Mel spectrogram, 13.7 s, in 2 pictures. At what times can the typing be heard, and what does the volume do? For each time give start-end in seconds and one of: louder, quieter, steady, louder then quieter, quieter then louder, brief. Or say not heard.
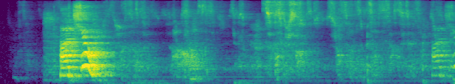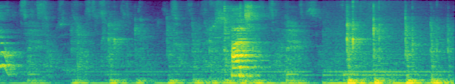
7.0-13.6 louder.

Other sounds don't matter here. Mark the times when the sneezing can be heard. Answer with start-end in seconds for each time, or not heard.
0.7-1.6, 6.3-7.0, 10.1-10.7.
